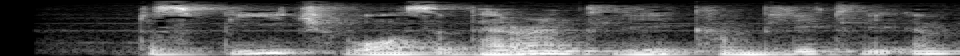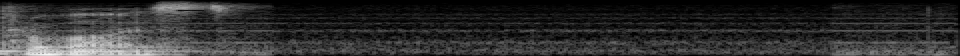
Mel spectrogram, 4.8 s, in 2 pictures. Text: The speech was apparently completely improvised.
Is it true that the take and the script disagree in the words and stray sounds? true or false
false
